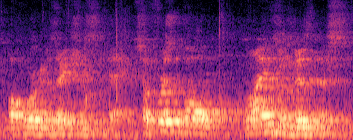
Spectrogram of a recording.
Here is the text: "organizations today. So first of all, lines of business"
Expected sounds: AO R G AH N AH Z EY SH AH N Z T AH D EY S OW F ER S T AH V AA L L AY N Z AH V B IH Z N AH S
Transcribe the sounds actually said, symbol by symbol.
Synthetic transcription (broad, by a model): AO R G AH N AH Z EY SH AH N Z T AH D EY S OW F ER S T AH V AA L L AY N Z AH V B IH Z N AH S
